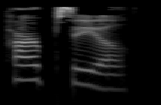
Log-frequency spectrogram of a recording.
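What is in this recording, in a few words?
"harp seal", British English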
